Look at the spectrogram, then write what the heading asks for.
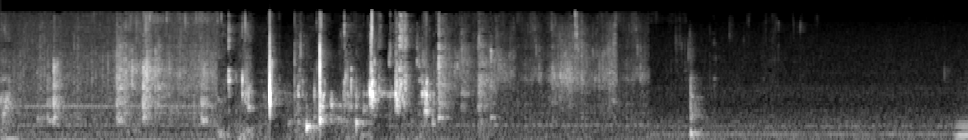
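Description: Rasping strokes of raw sausage on a stainless steel box grater, followed by sharp crackling pops of grated potato frying in oil in a pan as it is stirred with a wooden spatula.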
